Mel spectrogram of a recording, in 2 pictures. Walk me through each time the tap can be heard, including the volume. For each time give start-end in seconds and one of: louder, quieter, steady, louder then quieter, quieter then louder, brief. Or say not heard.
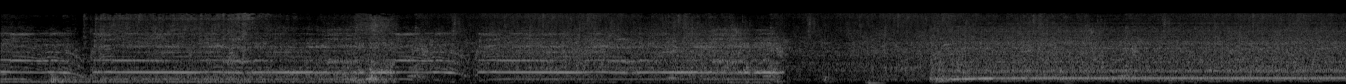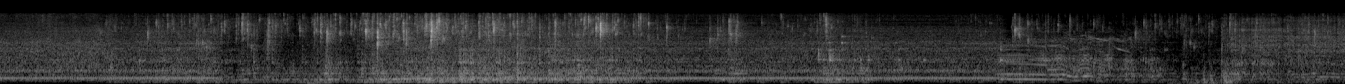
0.0-26.8 louder then quieter.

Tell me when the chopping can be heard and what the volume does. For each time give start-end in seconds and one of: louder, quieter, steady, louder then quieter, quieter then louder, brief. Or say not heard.
not heard.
